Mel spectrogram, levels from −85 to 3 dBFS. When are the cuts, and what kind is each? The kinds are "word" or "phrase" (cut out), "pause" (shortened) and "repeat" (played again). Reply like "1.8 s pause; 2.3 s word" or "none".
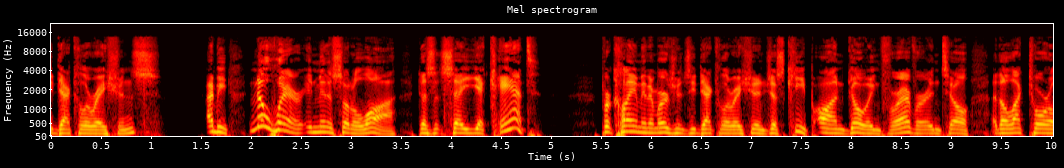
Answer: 1.4 s pause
